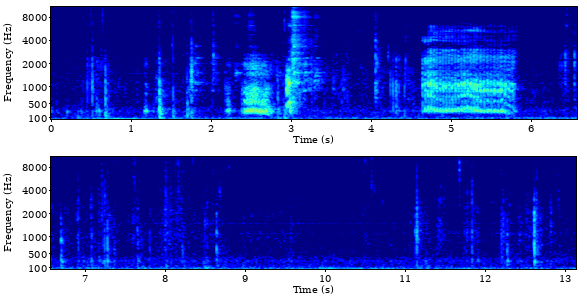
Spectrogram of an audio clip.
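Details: Three-week-old Yorkshire terrier puppy indoors giving two short rough, breathy growling bursts, the second longer and steadier, lasting about a second, with quiet shuffling noises between.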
